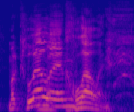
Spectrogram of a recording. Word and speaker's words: McClellan: How do you say his last name again? McClellan. You like to put a D in there. Yeah, you like to call him McClendon.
